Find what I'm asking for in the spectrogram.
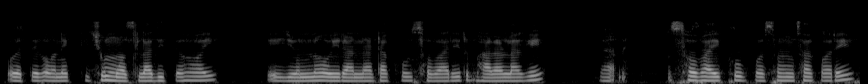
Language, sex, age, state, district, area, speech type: Bengali, female, 45-60, West Bengal, Bankura, rural, spontaneous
